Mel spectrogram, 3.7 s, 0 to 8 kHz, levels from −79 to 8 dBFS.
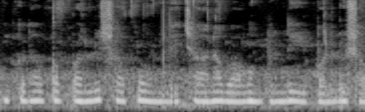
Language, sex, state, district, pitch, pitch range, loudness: Telugu, female, Andhra Pradesh, Manyam, 200 Hz, 195-210 Hz, -14 LUFS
